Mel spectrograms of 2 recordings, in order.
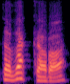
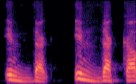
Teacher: So iddakkara becomes iddakara. Id, the dha and the ta together become a dal. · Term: fusion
